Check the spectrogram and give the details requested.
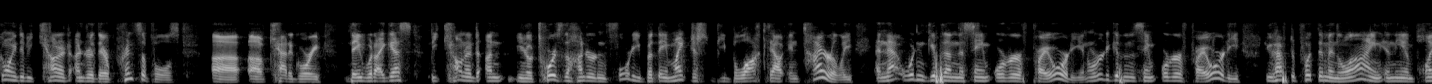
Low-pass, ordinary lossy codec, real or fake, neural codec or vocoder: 7.2 kHz; AAC, 48 kbps; real; none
